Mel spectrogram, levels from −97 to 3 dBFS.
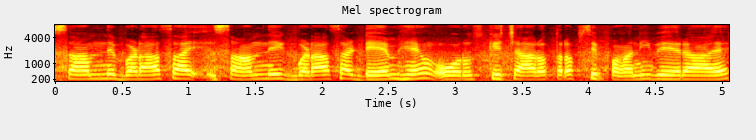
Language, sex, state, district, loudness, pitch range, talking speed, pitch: Hindi, female, Uttar Pradesh, Deoria, -13 LUFS, 195-225 Hz, 200 wpm, 210 Hz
